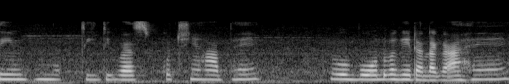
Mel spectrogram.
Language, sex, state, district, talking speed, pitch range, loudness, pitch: Garhwali, female, Uttarakhand, Tehri Garhwal, 120 wpm, 215-230 Hz, -20 LUFS, 225 Hz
